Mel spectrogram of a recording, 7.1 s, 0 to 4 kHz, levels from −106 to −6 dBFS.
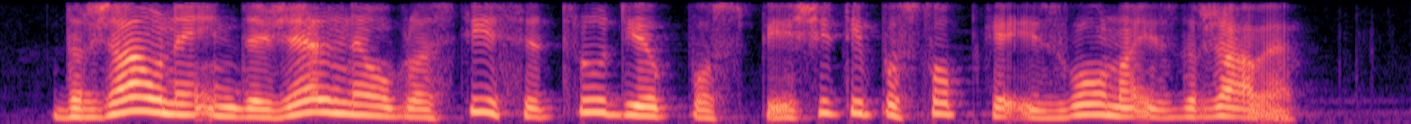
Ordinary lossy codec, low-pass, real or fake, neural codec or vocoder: none; 3.6 kHz; fake; vocoder, 22.05 kHz, 80 mel bands, WaveNeXt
